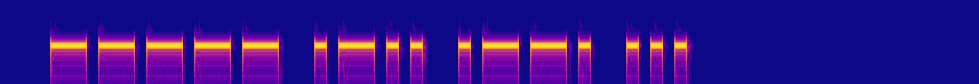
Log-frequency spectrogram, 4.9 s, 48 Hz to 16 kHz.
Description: Morse code, heard as a keyed tone, about 20 wpm, 700 Hz. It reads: 0LPS
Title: Four Letter-Number Combinations - 20wpm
